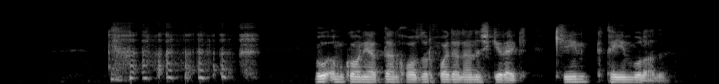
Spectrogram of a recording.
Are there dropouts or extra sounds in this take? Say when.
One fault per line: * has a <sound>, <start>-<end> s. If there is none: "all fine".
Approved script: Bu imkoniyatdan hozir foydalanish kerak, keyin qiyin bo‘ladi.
* has a laugh, 1.1-2.6 s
